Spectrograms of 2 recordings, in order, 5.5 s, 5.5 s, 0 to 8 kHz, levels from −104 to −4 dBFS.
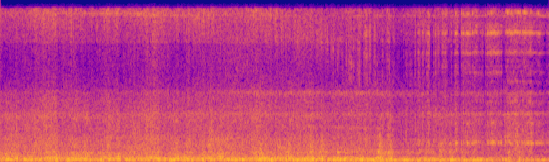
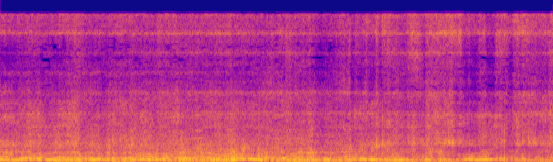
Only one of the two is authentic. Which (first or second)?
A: first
